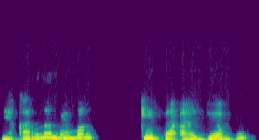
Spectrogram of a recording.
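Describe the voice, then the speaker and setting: A woman's voice: high-pitched, moderate pace, no room sound. Chatty woman on a thin call line. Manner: chatty, lively, addresses mothers directly. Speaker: parenting speaker. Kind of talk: webinar talk. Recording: phone-like thin audio.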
